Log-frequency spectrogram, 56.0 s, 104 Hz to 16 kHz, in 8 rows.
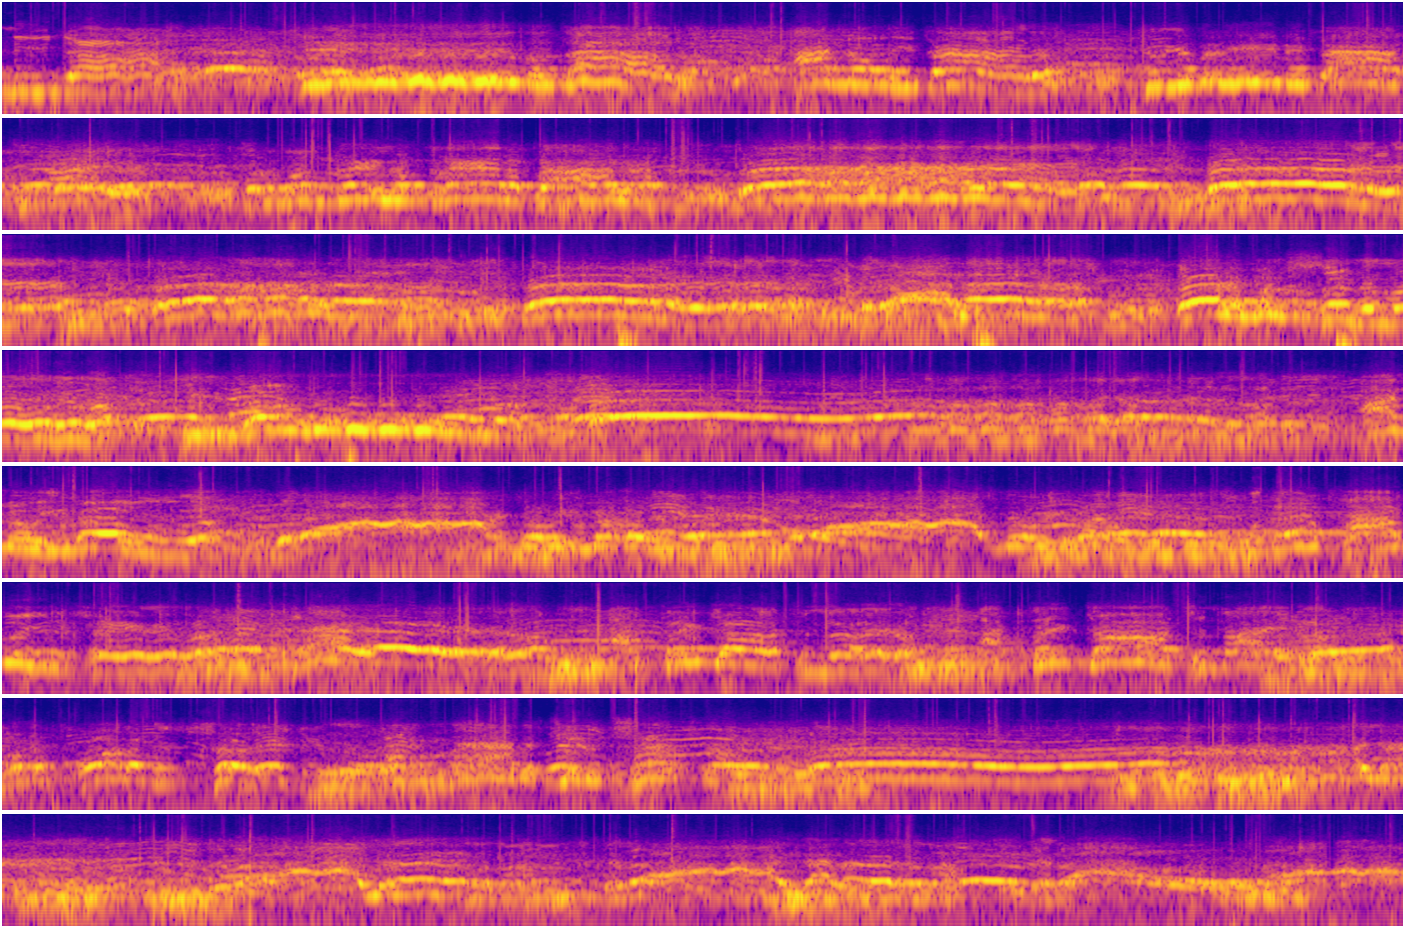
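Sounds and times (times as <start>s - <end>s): congregation voices: 0.0s - 56.0s
man chanting preaching: 1.5s - 32.3s.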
